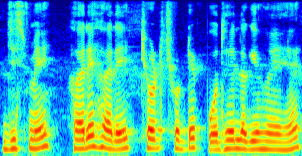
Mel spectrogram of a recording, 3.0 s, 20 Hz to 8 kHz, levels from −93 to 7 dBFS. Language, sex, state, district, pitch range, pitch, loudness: Hindi, male, Punjab, Pathankot, 160-180 Hz, 170 Hz, -13 LUFS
